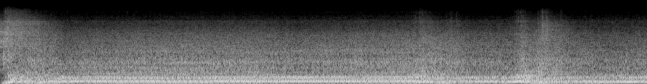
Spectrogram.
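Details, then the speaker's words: LQ4 6.0 V8 (circa 1999–2000, iron heads) from truck shot through front, test-run with exhaust slipped on: loud V8 revs rise and fall cleanly with throttle, no knocking or clatter; normal rev. "I went a little too far on the throttle there you got it home but oh man that thing sounded great it's just very quiet up here"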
